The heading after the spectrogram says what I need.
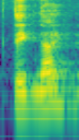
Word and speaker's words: Digne: So did the other full-back, Digne, is that how you say it? Digne, yeah.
